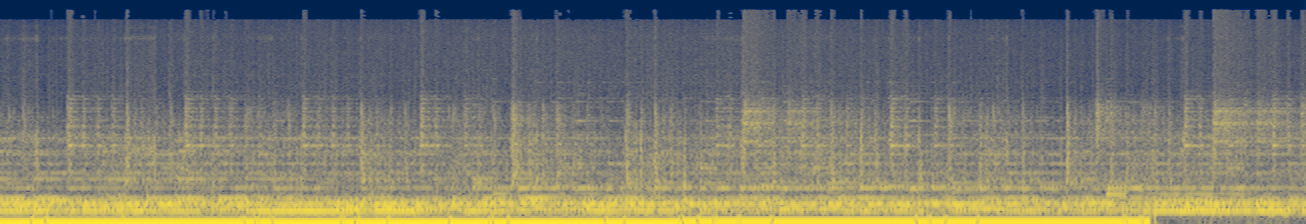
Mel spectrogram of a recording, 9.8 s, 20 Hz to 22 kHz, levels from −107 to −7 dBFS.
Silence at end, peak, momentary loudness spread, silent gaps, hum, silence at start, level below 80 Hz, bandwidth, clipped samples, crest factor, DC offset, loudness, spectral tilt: 0 s; 0 dBFS; 3 LU; none; none; 0 s; -12 dBFS; 4.5 kHz; under 0.1%; 10 dB; under 0.1%; -15 LUFS; -8 dB/octave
